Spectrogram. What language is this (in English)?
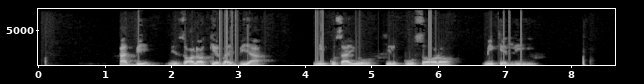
Mbum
